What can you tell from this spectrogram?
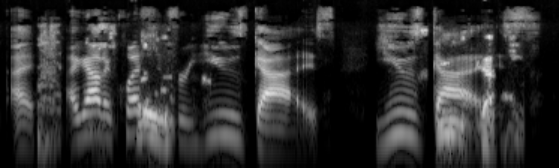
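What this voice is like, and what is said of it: Put-on Brooklyn accent. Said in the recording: “Brooklyn accent.”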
